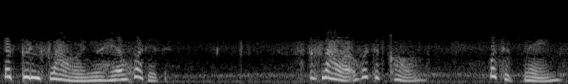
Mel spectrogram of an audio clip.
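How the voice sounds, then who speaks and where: Idealistic factory heir, very high pitch, pleading and commanding, theatrical old radio drama, faint hiss. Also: male voice, very animated, normal speed, phone-quality sound. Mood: earnest coaxing. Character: idealistic, insistent factory heir, urgent and earnest. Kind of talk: 1940s radio horror acting.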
